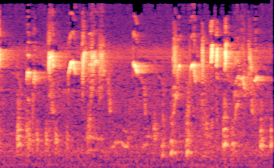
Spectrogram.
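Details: Captive sunbird at home whose singing serves to pull in wild sunbirds; rapid high twitters and sharp whistled notes, run together in a lively, chattering stream.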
